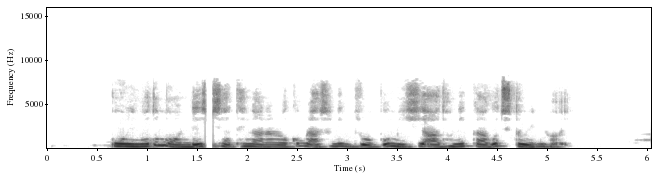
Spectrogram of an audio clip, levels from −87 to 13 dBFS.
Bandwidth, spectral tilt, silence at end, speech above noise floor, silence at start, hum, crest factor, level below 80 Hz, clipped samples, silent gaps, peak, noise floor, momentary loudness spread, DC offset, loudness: 7.8 kHz; -6 dB/octave; 0.85 s; 69 dB; 0.65 s; none; 16 dB; -60 dBFS; under 0.1%; none; -2 dBFS; -85 dBFS; 12 LU; under 0.1%; -16 LUFS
